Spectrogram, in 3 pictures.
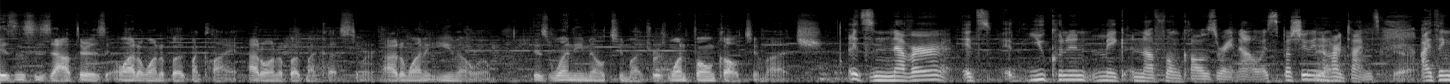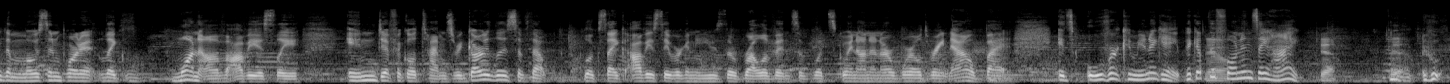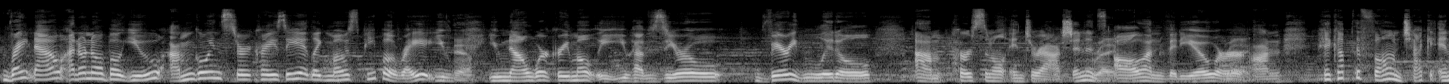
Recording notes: "Live" from the Arizona Sands Club in Tucson AZ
